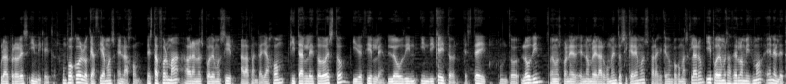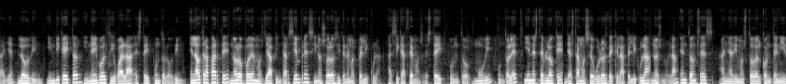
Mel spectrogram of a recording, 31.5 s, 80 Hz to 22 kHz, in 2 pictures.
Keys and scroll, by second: 0.7 Return, 8.7 Return, 13.3 alt+Return, 17.3 Return, 17.7 Tab, 24.2 Return, 29.2 alt+super+l.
